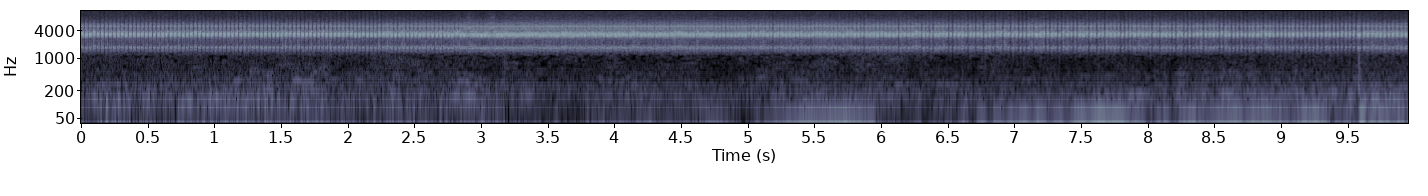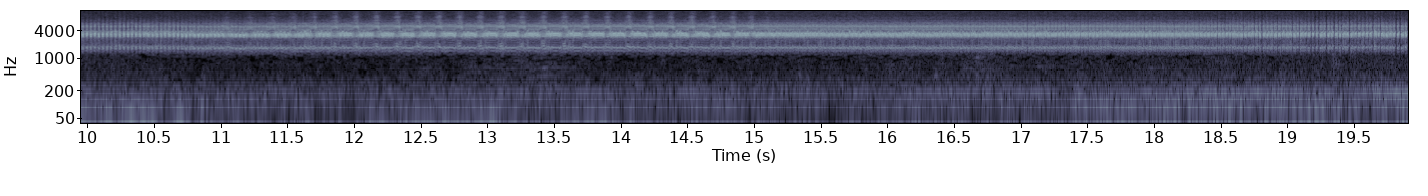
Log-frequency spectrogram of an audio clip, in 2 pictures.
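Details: Cicada song: a loud, unbroken shrill buzz with a steady high tone throughout, turning into a rapid rhythmic pulsing for a few seconds near the middle, over faint low rumble.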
